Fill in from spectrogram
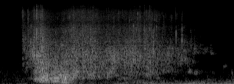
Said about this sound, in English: With the storm past, she grabs her untouched pouch of clams and scuttles out of the sea cave, diving into the crystal-clear waters below. Back to sand, sun, and salt! She hits the surface with a loud splash.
